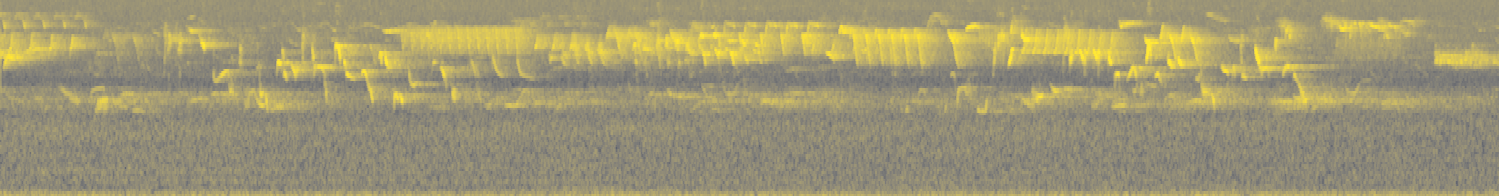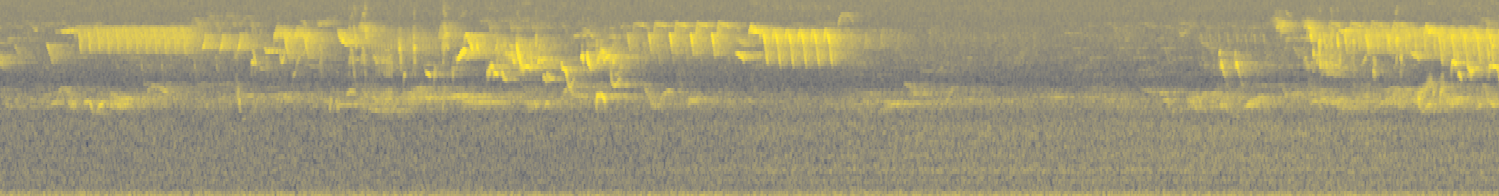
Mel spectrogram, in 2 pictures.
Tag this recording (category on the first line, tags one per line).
Soundscapes > Nature
soundscape
meadow
raspberry-pi
natural-soundscape
nature
phenological-recording
field-recording
alice-holt-forest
